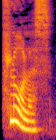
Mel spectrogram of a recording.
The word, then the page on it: flawless: British English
